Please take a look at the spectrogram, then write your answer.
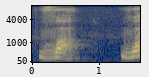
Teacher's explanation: ये दांत और ओष्ठ दोनों से मिलकर के बोला जाता है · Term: दंतोष्ठ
